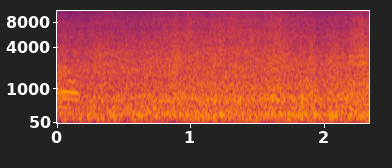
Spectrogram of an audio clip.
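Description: Breaking ocean surf, a steady rush of whitewater, with wind on the microphone.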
